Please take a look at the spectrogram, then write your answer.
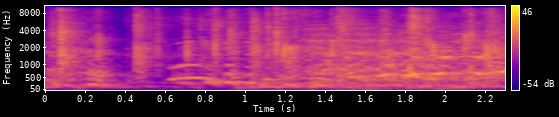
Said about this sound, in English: Polite clapping for impending nuptials. Impending nuptials.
